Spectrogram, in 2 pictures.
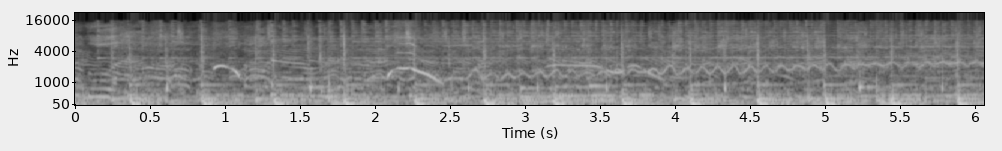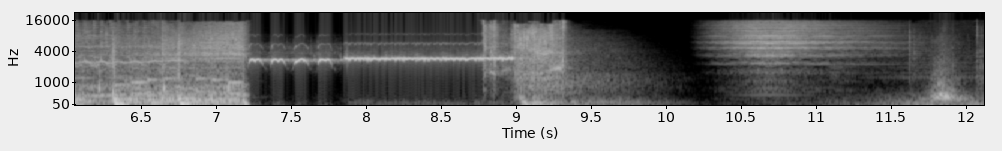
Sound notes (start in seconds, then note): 7.2 whistling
